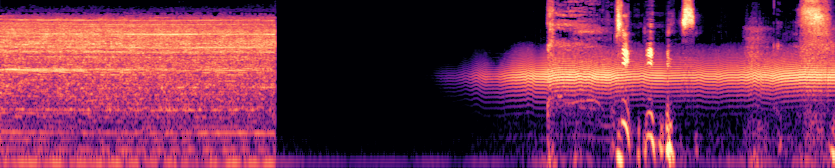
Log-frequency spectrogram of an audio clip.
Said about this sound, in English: Coming up next, a single bee.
